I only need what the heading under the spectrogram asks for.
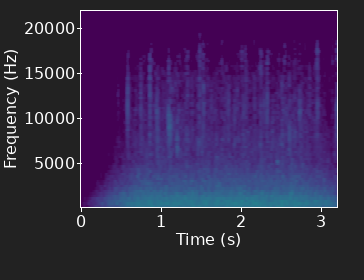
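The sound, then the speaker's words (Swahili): Heavy rain pours down in a dense, continuous hiss that swells in the first half second and then holds steady, with no voices. “Sasa kabla ya kusikia zaidi kuhusu hali ya hapa, hebu tuisikilize nguvu ya mvua inavyonyesha.”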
